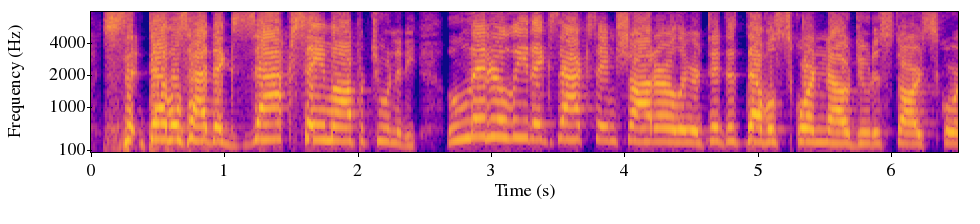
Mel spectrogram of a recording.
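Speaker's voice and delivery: high-pitched, incredulous complaint; worked-up fan griping over a goal; exasperated rant. Real, not acted. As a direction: vent in disbelief at the team's luck. Venting after the opponent scores.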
